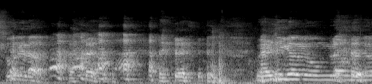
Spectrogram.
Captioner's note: chuckles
